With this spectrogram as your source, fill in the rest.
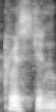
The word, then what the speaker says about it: Kristian: Which is it? Is it Kristian or Kristian? It's Kristian. It's a man's name.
